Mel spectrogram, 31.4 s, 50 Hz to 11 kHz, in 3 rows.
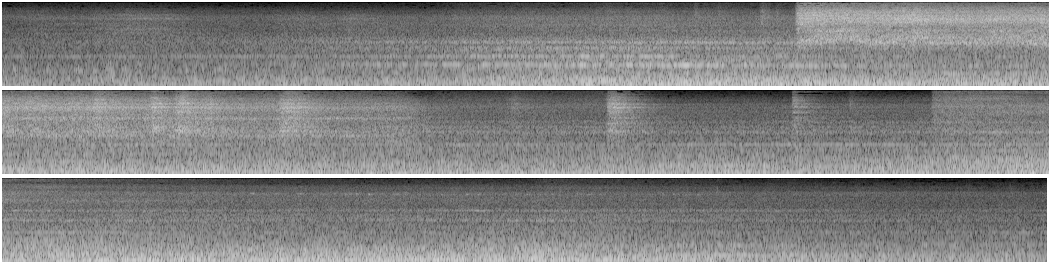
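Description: ÖBB Railjet passenger train rolling past on a station track, its wheels running over the rails with steady high squealing tones. From about 8 to 20 seconds in, a loud, high-pitched screech from the wheels rises over the rumble.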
